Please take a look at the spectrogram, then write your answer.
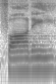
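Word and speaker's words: Fani: including local Das and local attorney generals and fonnie fonnie you know fonnie spelled f a n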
